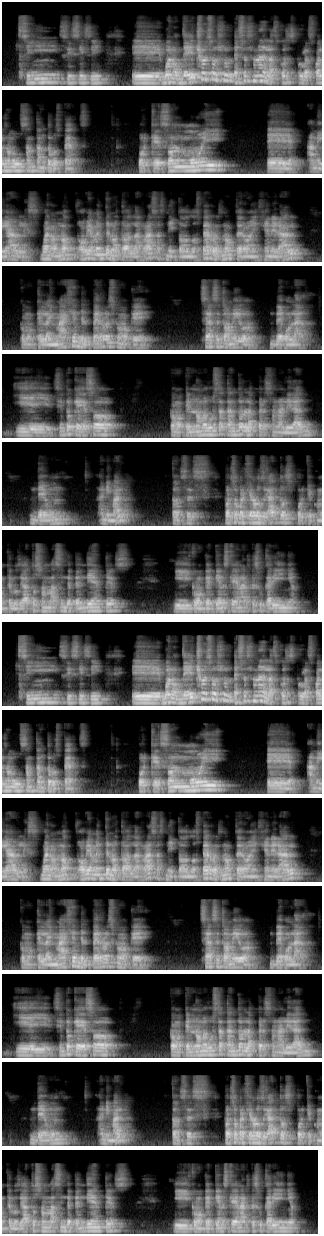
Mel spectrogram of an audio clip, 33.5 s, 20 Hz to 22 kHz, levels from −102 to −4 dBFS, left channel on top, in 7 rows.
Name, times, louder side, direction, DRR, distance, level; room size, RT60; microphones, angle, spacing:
voice 1, 0.2-6.1 6.8-8.2 8.8-14.0 14.7-16.6 17.4-19.0 19.4-20.9 21.7-23.9 24.4-25.1 25.4-25.9 26.5-30.7 31.4-33.2, right 2 dB, 40° right, 0.4 m, -27 dB
3.3 x 2.1 x 4.0 m
head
